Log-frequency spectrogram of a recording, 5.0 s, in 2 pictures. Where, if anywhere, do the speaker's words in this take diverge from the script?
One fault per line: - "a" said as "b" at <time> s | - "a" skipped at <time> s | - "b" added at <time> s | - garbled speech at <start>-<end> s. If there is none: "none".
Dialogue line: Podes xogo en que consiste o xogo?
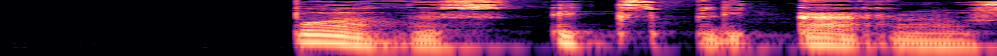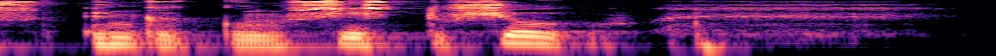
- "xogo" said as "explicarnos" at 1.5 s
